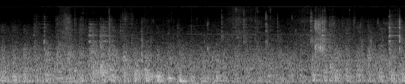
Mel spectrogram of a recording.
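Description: Small balls splash and rattle in water beside a boat.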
